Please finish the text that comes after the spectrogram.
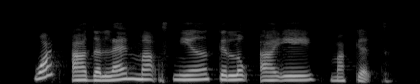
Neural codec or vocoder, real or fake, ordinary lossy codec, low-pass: none; real; MP3, 32 kbps; 7.2 kHz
